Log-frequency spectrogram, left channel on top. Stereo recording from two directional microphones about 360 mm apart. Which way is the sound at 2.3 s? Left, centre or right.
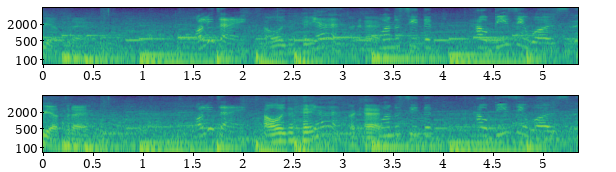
Centre.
